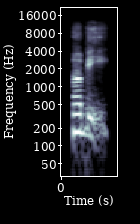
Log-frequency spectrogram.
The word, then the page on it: herby: Indian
